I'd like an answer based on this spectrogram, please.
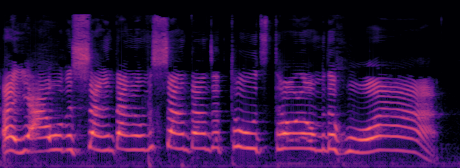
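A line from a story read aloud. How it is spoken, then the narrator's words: Shouting. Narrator (Chinese): 天人就大喊说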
